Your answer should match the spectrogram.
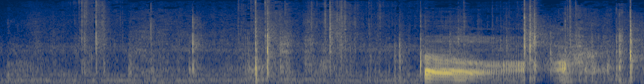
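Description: Plastic blister packaging of a boxed diecast car being handled and opened: scattered crinkles and sharp clicks, with a short bit of voice about three seconds in.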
